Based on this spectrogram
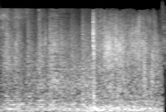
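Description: An explosion of a power plant in a film scene: a loud, sustained rumbling blast of dense noise that roars for about two seconds and then cuts off abruptly.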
